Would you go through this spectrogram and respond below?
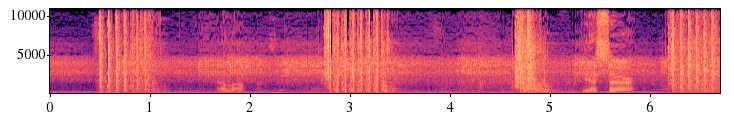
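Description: Automatic gunfire bursts out loud and close at a desert military training ground, several rapid rattling volleys separated by pauses, with brief talk and exclamations between them.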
